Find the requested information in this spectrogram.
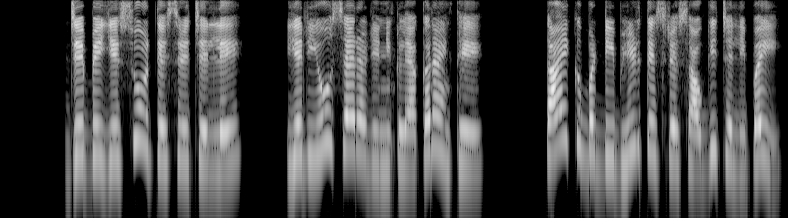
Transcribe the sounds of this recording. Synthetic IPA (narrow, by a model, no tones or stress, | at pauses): d͡ʒeːbejiːsuoːɾt̪eːsɾet͡ʃeːle | jɐɾioːsɛːɾaɾinɪkɭjakɐɾaːĩt̪ʰe | t̪ãeːkbɐɖibʱiːɽt̪eːsɾesaːʊɡit͡ʃɐlipɐiː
